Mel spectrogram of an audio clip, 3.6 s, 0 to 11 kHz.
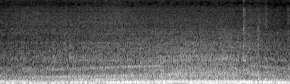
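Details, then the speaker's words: Restored 1974 small truck on road test accelerating through second into third gear: deep even engine rumble climbing smoothly under load, no knocks, whine or misfire; revs up well, healthy pull. "second gear sounds good revs up pretty good third gear picking up and we're gonna go for fourth gear nice round truck"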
